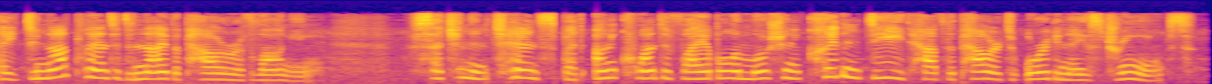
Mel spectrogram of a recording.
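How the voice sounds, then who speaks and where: A woman voicing a small, calm, wise child-like goddess in a video game, speaking in measured, articulate phrases. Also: sits high, a little hiss or hum, natural voice, rough recording. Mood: thoughtful. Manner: measured, articulate, formal wording. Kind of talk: video game character voice acting.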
